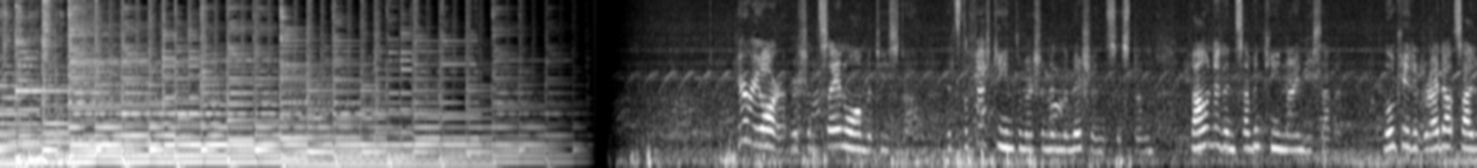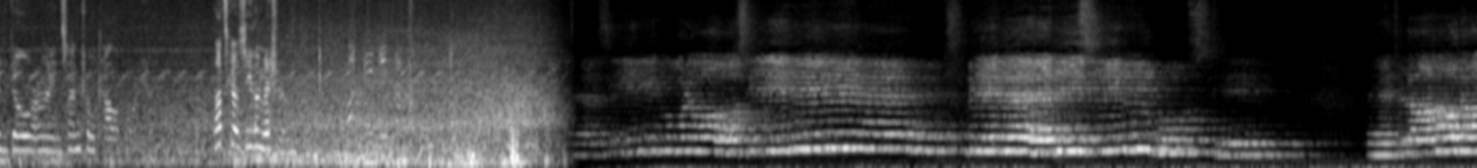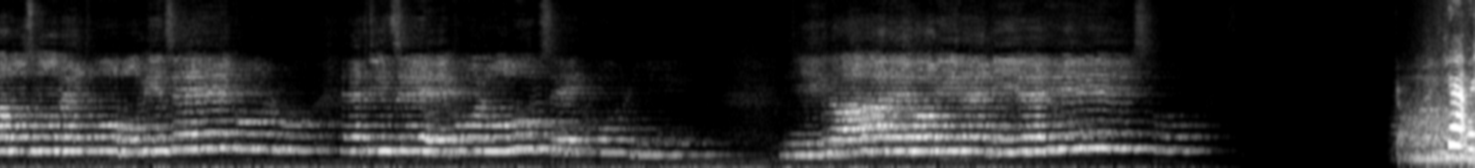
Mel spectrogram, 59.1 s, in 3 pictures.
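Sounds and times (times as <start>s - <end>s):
voices singing chant in unison: 25.3s - 36.7s, 38.0s - 48.4s, 49.8s - 55.2s.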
